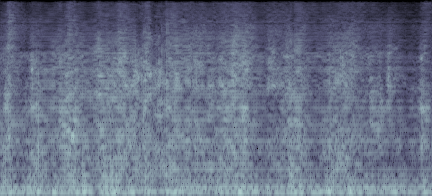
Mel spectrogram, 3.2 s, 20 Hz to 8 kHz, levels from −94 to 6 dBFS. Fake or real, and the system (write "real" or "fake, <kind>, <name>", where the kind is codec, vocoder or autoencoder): fake, vocoder, HiFi-GAN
